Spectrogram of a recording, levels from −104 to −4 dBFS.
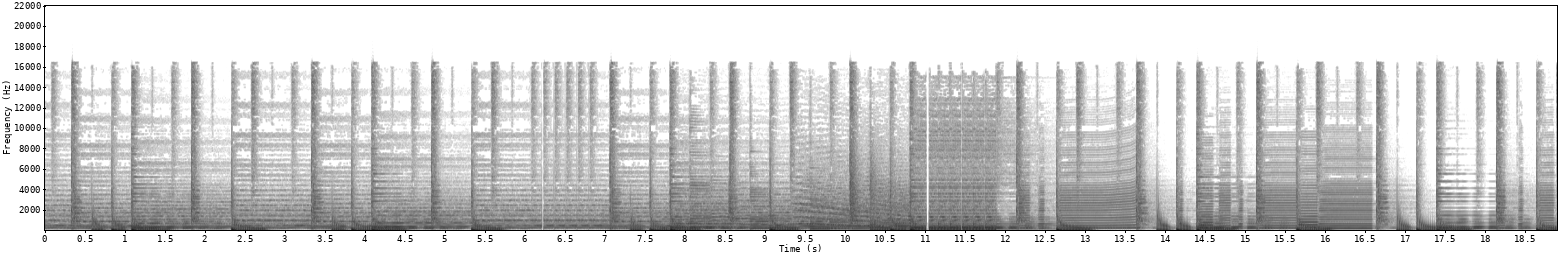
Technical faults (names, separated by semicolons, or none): CD stuck on one turn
